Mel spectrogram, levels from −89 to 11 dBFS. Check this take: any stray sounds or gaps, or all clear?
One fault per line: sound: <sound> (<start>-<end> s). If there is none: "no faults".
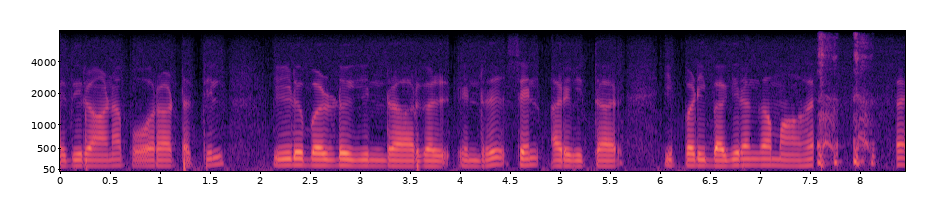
sound: cough (7.6-8.2 s)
